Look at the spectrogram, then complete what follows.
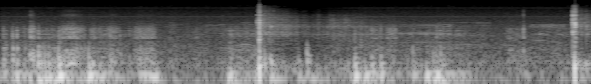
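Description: Civil War field artillery cannons firing down the line: two sharp reports, one about two and a half seconds in and another near the end, with a few fainter cracks between.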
